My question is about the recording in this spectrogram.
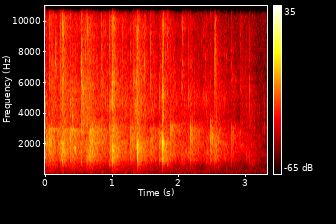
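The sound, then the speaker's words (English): An audience applauds together as a hand clap of praise to God for the ministers, deacons, deaconess, ministers of music and choir, a dense wash of many hands clapping at once with a few sharper claps standing out, fairly quiet and steady before tapering off slightly. “to these deacons, deaconess, to these ministers of music, to this choir, let's give God a hand clap of praise for them.”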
